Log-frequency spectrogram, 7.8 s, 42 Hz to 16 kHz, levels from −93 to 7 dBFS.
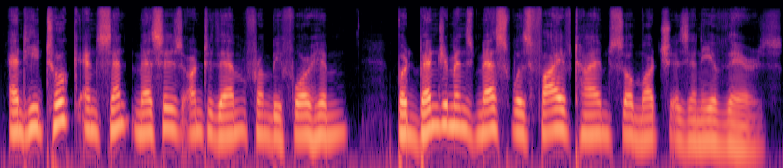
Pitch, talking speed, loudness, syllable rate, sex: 140 Hz, 175 wpm, -18 LUFS, 4.3 syllables/s, male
